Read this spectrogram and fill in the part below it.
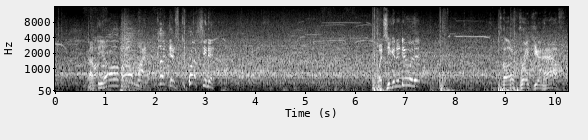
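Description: Heavy thuds of bodies hitting a wrestling mat.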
